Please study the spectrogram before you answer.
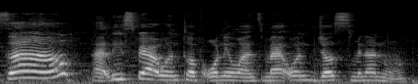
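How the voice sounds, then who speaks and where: A young woman with a Jamaican accent chatting casually in Patois as a teasing, animated cooking co-host. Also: mid-range voice, measured pace, reverberant. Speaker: cooking vlog co-host, the daughter. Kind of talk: casual kitchen chat. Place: home kitchen. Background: music.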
